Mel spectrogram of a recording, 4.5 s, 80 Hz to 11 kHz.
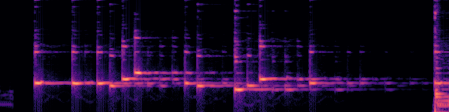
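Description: Realme 9 phone ringtone: a quiet moment, then a melody of a dozen or so short, bright struck notes with no bass or beat, dying away near the end.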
